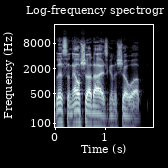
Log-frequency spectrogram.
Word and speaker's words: El Shaddai: I just like the way you say it. El Shaddai. – We asked that earlier. Is it... That is, well, anyway, that's how you pronounce it.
